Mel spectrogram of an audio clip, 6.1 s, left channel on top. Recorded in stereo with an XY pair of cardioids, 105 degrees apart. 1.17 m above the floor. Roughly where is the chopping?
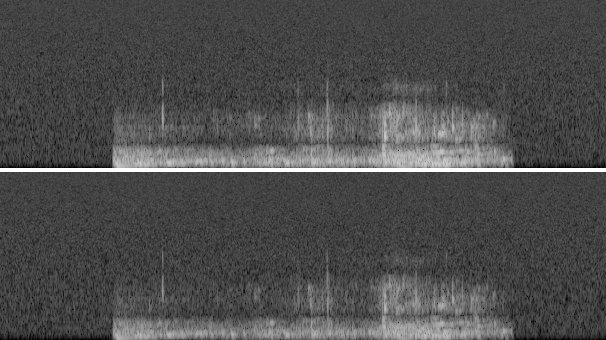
No chopping in this recording.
